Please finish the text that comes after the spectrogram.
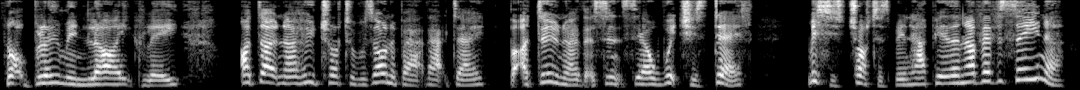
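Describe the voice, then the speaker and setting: Woman reads sly young manservant, gossipy and blunt, animated delivery. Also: mid-range voice, fairly quick, no echo, studio quality, voice pushed up, lightly acted. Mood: gossiping. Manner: blunt working-class speech.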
